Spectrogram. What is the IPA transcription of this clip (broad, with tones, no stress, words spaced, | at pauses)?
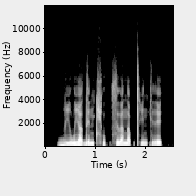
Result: biː˩˦wi˨˩a̯ de˧nt͡ɕʰu˥˩k̚ sɯ˧a̯na˨˩p̚ tʰi˩˦nkre˥˩k̚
